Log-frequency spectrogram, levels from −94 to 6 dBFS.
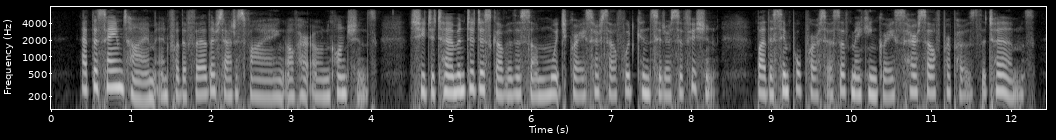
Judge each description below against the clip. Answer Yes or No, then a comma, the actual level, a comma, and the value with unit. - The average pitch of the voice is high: Yes, high, 220 Hz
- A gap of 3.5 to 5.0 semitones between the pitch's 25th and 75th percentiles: No, narrow, 2.4 semitones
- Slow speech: No, average, 175 wpm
